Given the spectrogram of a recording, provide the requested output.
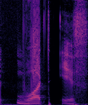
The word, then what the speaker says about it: what if: 那第三个呢就是 What if 如果，因为它这个通常这两个都连都是连在一起的，所以不要念成 What if，不要分开，它是 What if What if，然后中间那个 t 呢连在一起，所以它有点像是 d 的感觉 What if。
